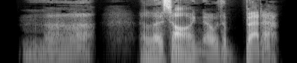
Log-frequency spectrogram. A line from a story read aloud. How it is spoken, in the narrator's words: he grumbled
